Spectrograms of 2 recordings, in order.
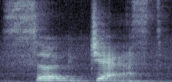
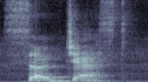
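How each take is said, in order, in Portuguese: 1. A palavra é dita devagar e alongada. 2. A palavra é dita em velocidade normal. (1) "Mais devagar"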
